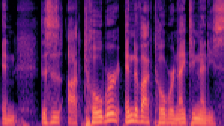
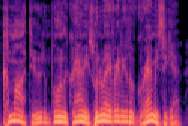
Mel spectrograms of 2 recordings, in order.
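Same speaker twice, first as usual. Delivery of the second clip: higher-pitched, hurried plea; pleading protest; 5 semitones higher, 4 dB louder, faster than usual. Retold or imitated. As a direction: plead with the boss in a retold protest. Pleading with boss to go.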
